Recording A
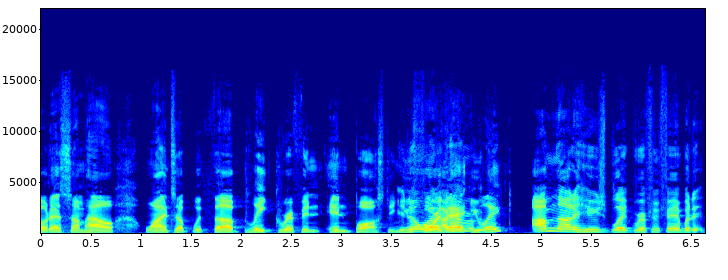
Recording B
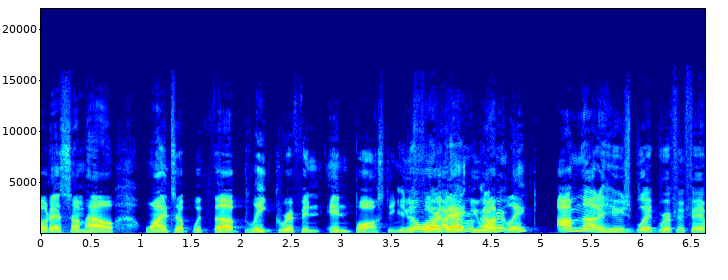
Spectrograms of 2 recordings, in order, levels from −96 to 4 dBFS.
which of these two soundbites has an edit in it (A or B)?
A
